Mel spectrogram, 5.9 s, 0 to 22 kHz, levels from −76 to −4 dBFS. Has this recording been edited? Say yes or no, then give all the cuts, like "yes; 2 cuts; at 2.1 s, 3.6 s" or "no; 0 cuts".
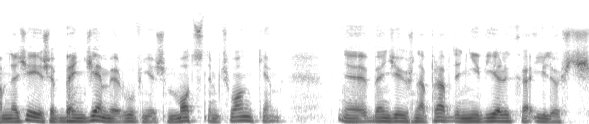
no; 0 cuts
